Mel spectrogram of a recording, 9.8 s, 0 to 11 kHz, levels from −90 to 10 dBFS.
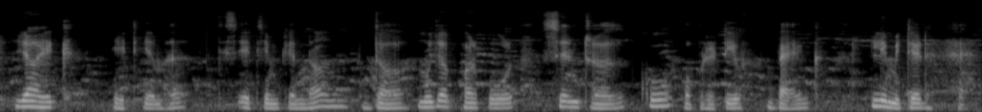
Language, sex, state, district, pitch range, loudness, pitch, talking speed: Hindi, male, Bihar, Muzaffarpur, 125-155 Hz, -35 LUFS, 135 Hz, 90 wpm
